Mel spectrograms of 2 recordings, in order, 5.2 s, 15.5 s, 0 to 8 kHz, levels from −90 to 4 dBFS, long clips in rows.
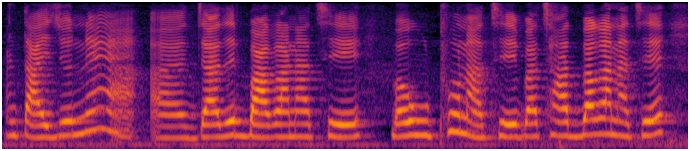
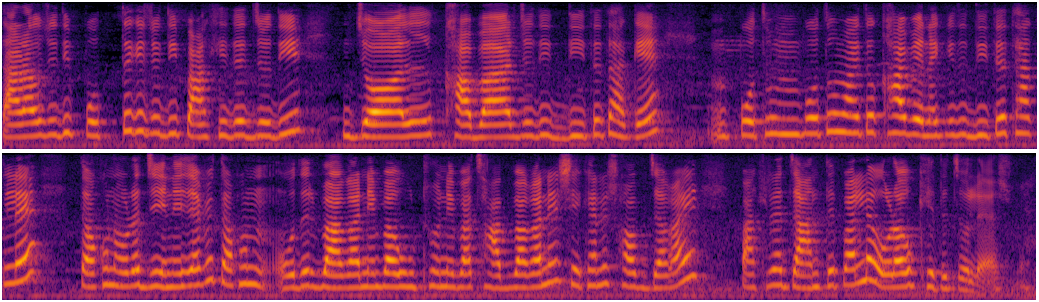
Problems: constant background noise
